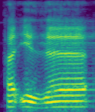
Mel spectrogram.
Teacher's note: الف مدہ ہے، ایک الف کے برابر کھینچ کر پڑھیں گے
